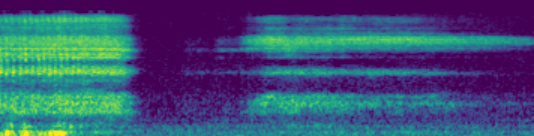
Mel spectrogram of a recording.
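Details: A sleeping dog gives a rough, fluttering snore on the in-breath, then a pause and a long, soft, hissing out-breath; dog snoring during sleep.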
